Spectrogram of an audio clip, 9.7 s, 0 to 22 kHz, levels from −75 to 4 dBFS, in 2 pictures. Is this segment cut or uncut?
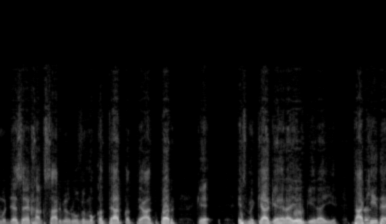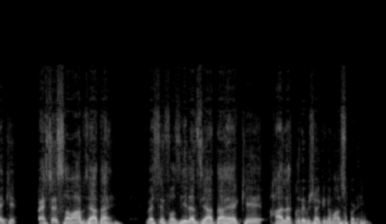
cut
